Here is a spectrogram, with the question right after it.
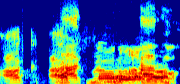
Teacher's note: আকো আকো বলে ধাক্কা দেওয়া যাবে না, মানে কলকলা করা যাবে না কিন্তু।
